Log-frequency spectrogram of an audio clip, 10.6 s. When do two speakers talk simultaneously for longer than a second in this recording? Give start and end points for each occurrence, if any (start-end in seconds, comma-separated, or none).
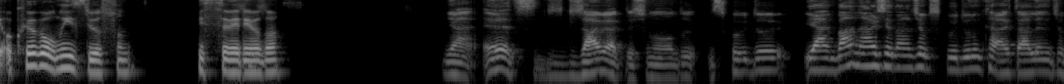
none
